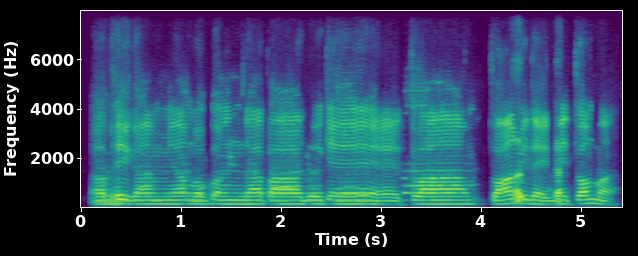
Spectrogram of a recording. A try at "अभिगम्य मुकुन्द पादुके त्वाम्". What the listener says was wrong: ಇಲ್ಲ ಇಲ್ಲ ಇಲ್ಲಿ ಕರೆಕ್ಟ್ ಎಲ್ಲಿ ತ್ವಮ್ ಅಲ್ಲಿ ಇಲ್ಲಿ ತ್ವಾಂ ಹೇಳ್ಬೇಕಾದ್ರೆ ಅಭಿಗಮ್ಯ ಮುಕುಂದ ಪಾದುಕೆ ತ್ವಾಂ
